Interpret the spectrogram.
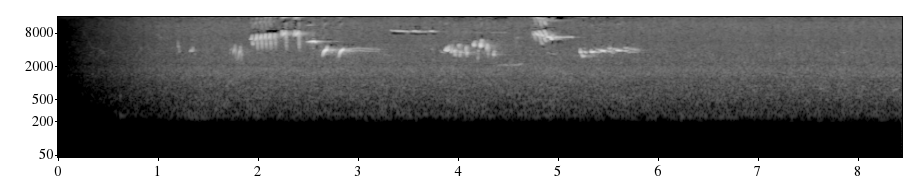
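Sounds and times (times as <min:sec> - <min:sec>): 
Erithacus rubecula European robin singing: 0:01.2 - 0:05.9.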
